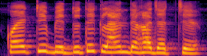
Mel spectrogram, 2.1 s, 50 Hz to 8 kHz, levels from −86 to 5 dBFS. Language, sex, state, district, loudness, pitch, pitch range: Bengali, female, Assam, Hailakandi, -12 LUFS, 275 Hz, 240-285 Hz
